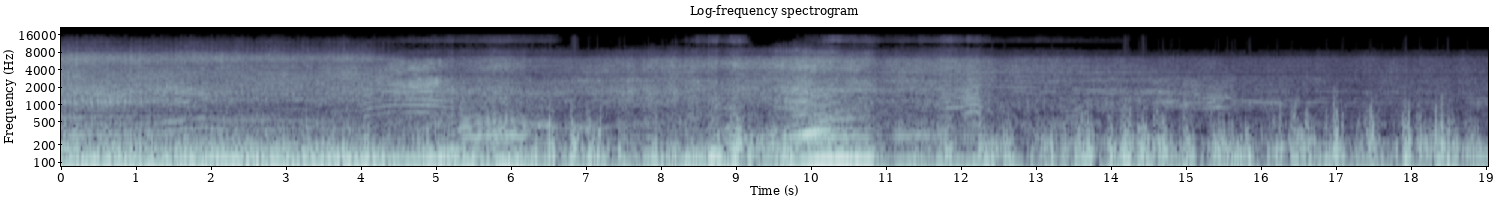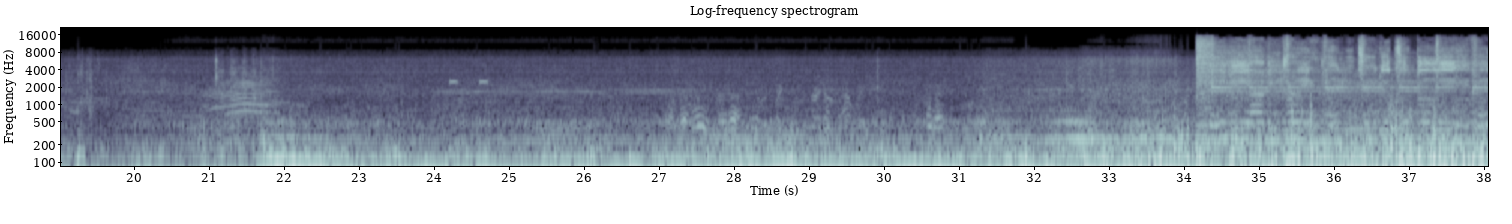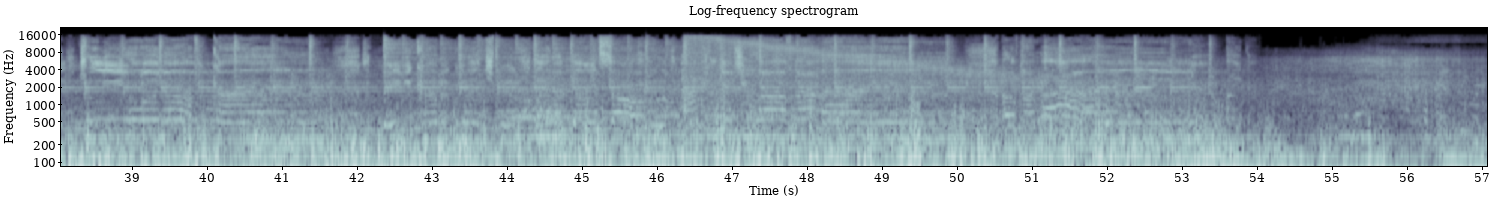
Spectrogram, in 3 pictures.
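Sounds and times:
snowmobile engine revving: 0.0 - 16.8, 40.2 - 53.8, 54.4 - 57.0
music with steady beat: 34.2 - 53.6.

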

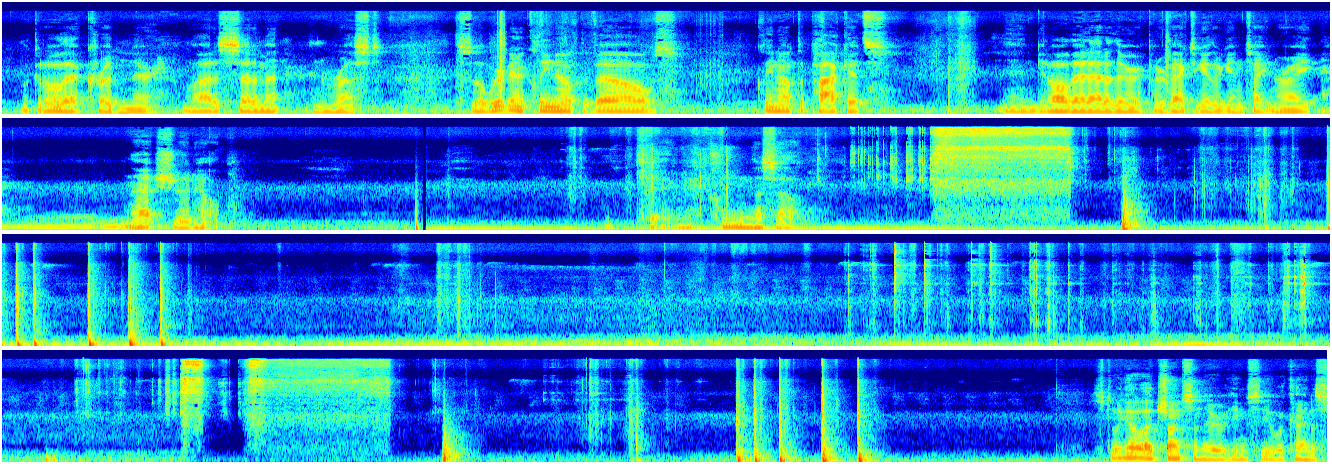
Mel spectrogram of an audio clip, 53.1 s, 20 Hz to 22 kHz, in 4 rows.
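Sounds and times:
metal pick scraping metal: 34.9 - 41.7.

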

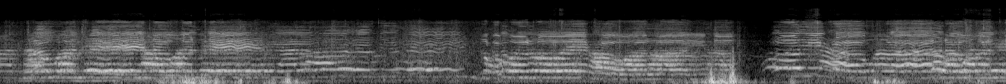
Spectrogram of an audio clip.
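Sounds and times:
voices singing a slow chant: 0.0 - 10.0.

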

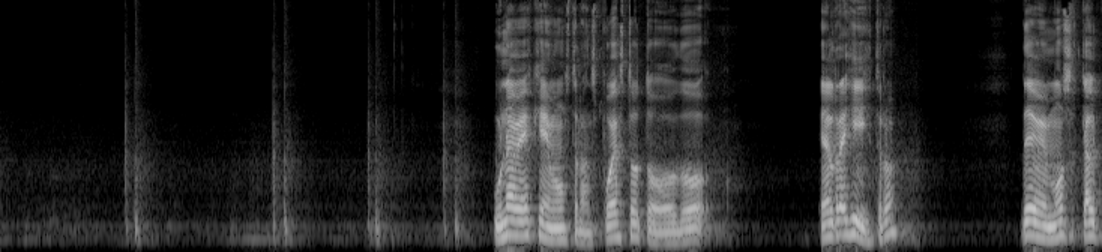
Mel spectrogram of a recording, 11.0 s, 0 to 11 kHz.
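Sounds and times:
computer mouse clicking: 1.2 - 1.6, 2.7 - 3.0, 3.6 - 4.7.

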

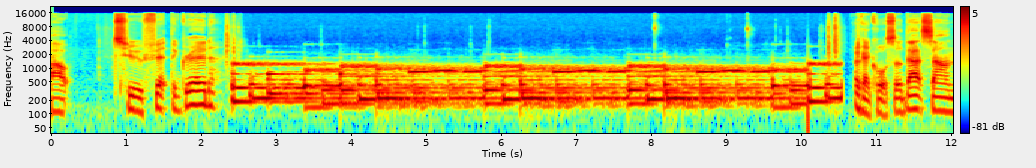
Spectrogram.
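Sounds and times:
moving bass line: 2.4 - 10.5
keyboard chords sample loop: 2.4 - 10.6.

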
